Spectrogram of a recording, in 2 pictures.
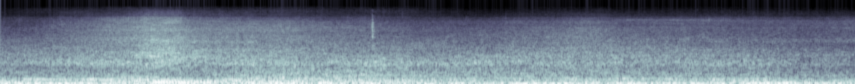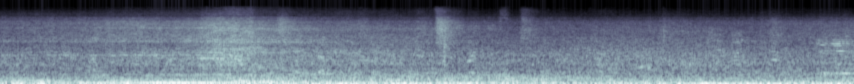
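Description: Road traffic on a city street: a steady rumble of cars, with one passing close about two seconds in and another about eleven seconds in.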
